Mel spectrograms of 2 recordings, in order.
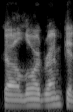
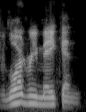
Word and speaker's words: Lord Remak: So, check Lord Remin out. Um, actually, it's Lord Remaking, I should say. It's Lord Remak. That's how it's pronounced because he's remaking.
